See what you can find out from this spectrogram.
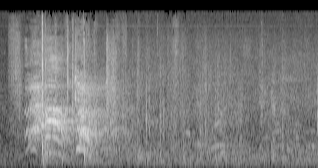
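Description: Two loud metallic bangs strike close together near the start, ringing briefly, followed by faint scattered knocks and a low background murmur.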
